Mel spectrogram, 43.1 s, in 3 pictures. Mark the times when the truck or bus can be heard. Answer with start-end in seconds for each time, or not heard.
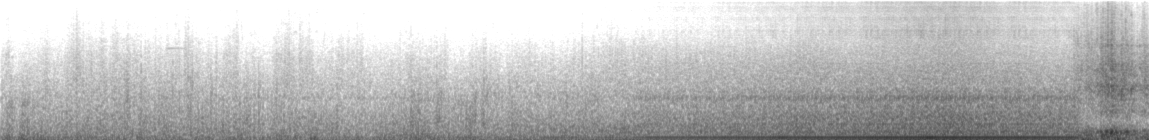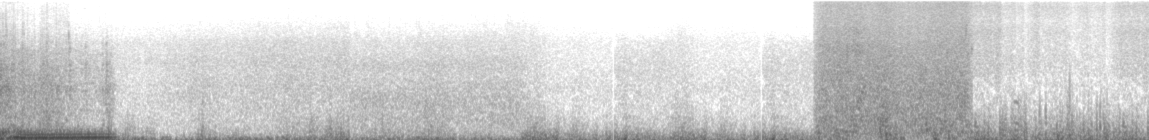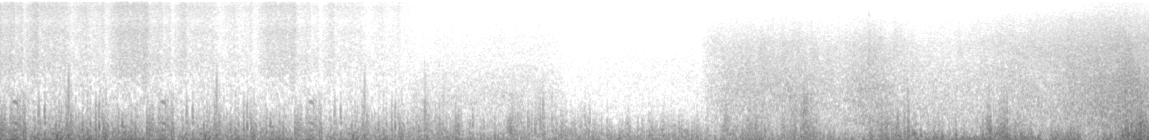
0.0-15.8.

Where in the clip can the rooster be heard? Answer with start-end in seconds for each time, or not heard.
not heard.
